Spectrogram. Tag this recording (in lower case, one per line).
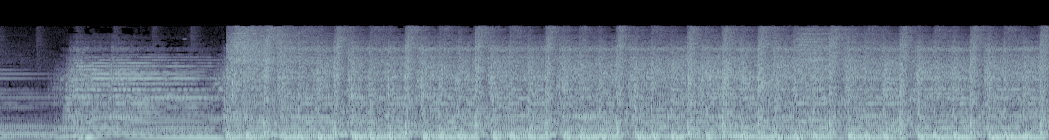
music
